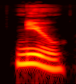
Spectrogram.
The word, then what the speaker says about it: knew: En el pasado simple es knew. Como pueden observar, la letra K no se pronuncia y la E la reemplazamos por la I.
